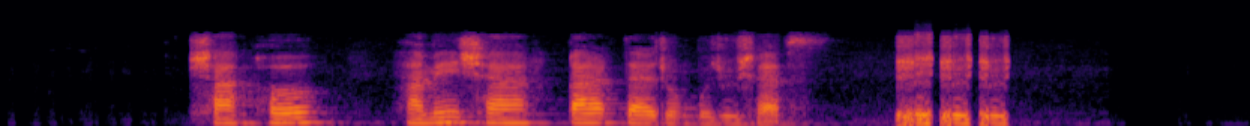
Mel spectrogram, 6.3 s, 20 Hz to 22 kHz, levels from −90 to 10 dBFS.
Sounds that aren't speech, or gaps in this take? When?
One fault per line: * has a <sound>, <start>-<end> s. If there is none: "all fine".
* has a laugh, 4.5-5.0 s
